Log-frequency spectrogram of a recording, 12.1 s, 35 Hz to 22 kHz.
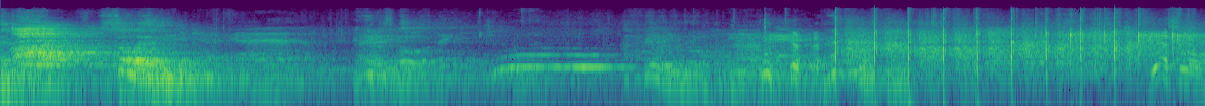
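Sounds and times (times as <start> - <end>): hands clapping: 7.6 - 12.0.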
